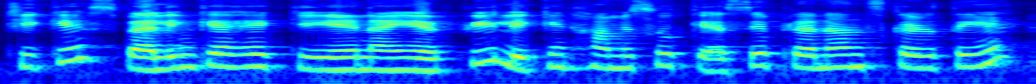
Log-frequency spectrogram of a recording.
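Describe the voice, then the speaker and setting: A woman with an Indian accent, taking young children through an exam sample paper. She talks patiently and spells words out slowly, switching between Hindi and English. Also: fairly high pitch. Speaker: teacher.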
